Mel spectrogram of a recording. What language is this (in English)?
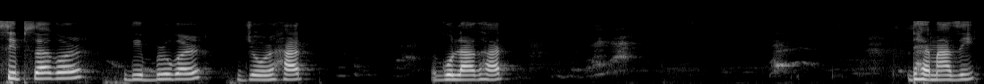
Assamese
